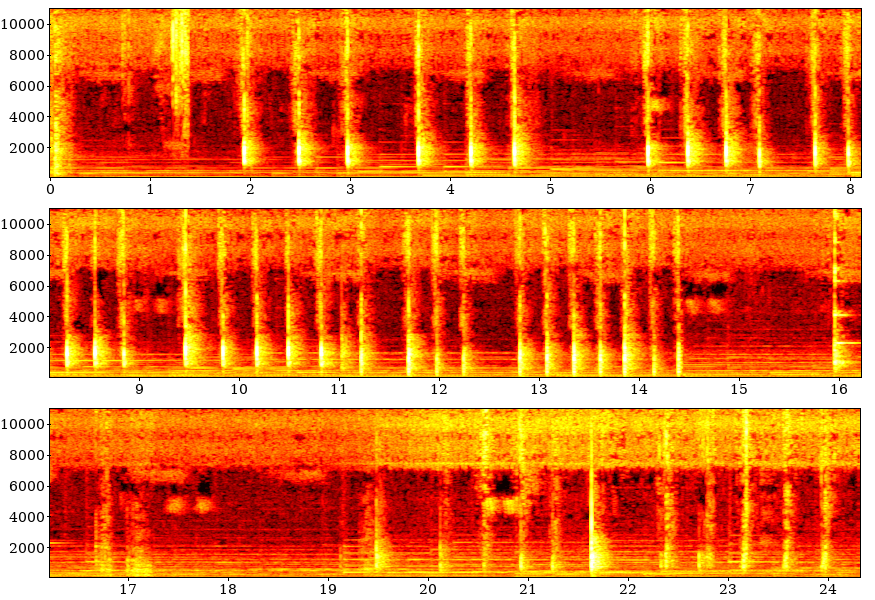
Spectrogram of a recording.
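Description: A knife chops saba bananas on a board for pork blood stew in quick, irregular bursts of sharp clicks and thunks, pausing between runs, close up.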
